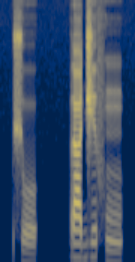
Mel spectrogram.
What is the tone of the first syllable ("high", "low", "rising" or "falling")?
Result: low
